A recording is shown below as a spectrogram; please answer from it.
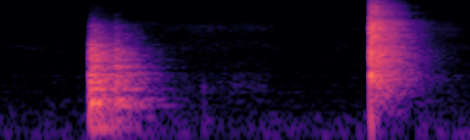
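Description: Two sharp knocks about a second and a half apart, the second louder and sharper, each dying away quickly.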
